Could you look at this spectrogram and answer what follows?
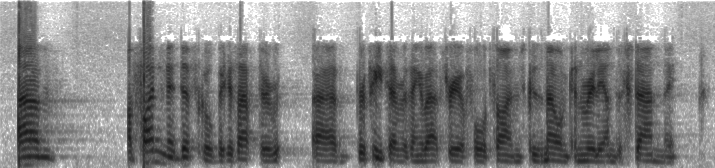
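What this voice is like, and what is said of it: English accent. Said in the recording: “I think it's my accent ... that's the worst thing you can say to an Englishman”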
